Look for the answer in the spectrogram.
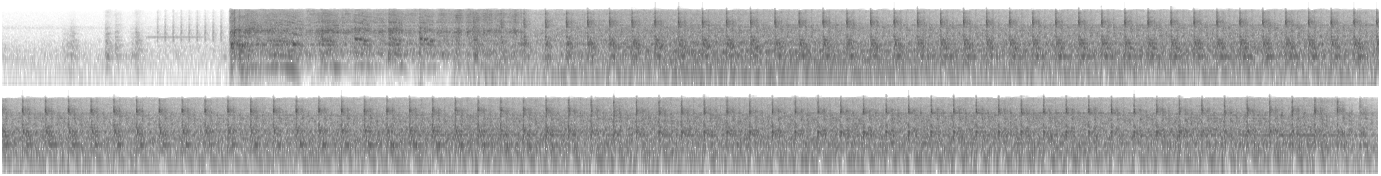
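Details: Eagle Talon, first start-up of a replacement used block sold as good working condition: cranks, catches, then a loud, sharp knock about three times a second at idle; rod knock suspected.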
